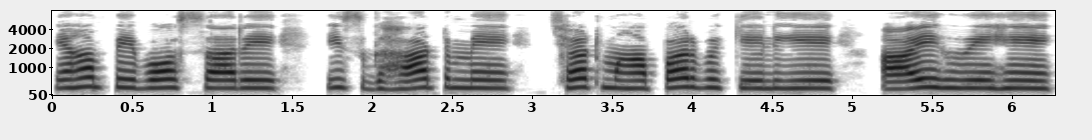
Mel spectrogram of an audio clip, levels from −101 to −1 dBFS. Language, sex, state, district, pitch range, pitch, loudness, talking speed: Hindi, female, Bihar, Saran, 275-295 Hz, 280 Hz, -16 LUFS, 135 wpm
